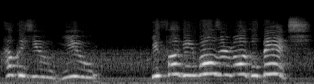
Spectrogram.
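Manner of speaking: high loud enraged yell; shouting. A narrator's reading. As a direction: scream the insult in fury. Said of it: "he shouted".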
